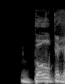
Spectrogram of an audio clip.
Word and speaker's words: Boebert: The other, her counterpart, the other member of the conservative squad, Laura Boebert. – Boebert, yes.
